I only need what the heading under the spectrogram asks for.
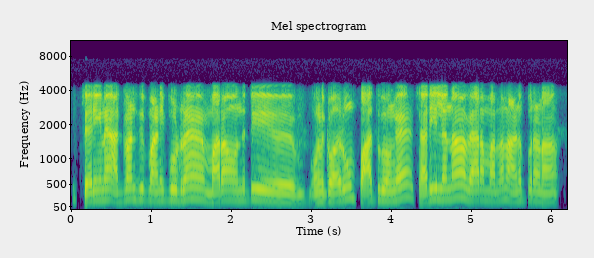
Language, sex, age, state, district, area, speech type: Tamil, male, 18-30, Tamil Nadu, Thoothukudi, rural, conversation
